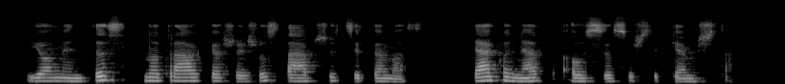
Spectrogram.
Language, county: Lithuanian, Klaipėda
